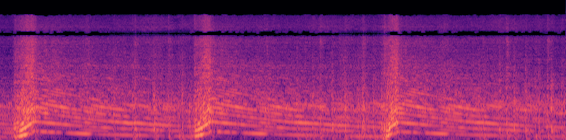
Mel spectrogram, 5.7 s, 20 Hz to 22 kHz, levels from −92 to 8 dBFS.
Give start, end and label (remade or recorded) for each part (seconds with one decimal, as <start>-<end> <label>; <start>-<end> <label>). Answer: 0.0-1.1 recorded; 1.1-1.9 remade; 1.9-3.4 recorded; 3.4-3.9 remade; 3.9-5.7 recorded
